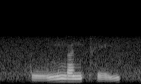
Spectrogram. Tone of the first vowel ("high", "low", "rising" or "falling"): rising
